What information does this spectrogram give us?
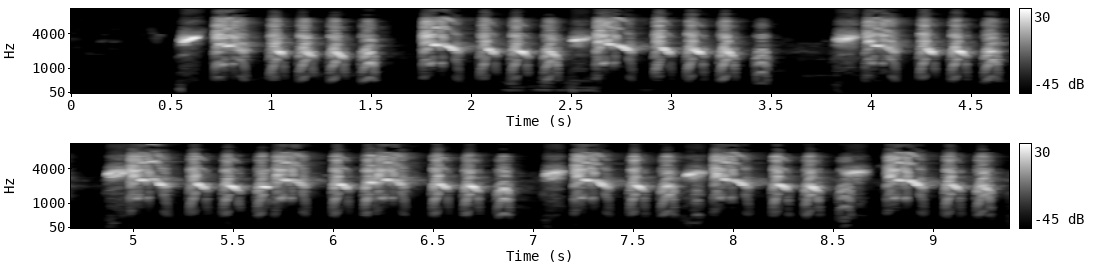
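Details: Partridge call used as a hunting lure: loud harsh chattering phrases of rapid repeated notes, each burst lasting about a second, delivered in steady series with short pauses between.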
